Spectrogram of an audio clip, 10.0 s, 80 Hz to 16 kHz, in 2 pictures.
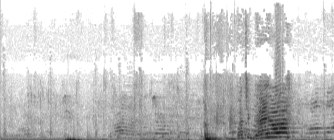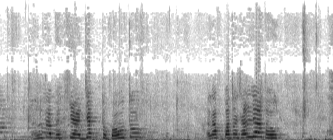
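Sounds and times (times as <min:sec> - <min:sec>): dull low thump: 0:00.1 - 0:03.8.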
